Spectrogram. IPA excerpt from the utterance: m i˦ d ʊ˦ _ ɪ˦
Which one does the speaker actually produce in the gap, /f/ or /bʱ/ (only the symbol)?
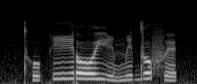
f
